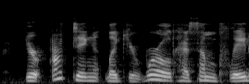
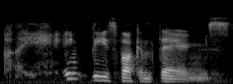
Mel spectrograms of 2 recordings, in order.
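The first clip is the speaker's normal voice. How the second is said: grumbling; 4 semitones lower, 5 dB quieter, slower than usual. Acted. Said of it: "They grumble".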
